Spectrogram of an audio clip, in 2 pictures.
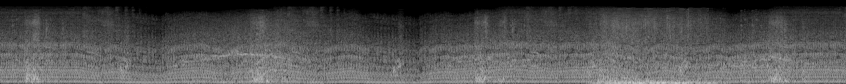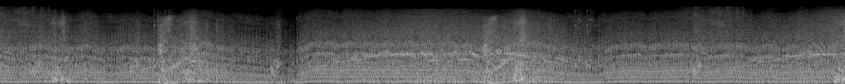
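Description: A small motorbike engine revs up and down constantly.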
